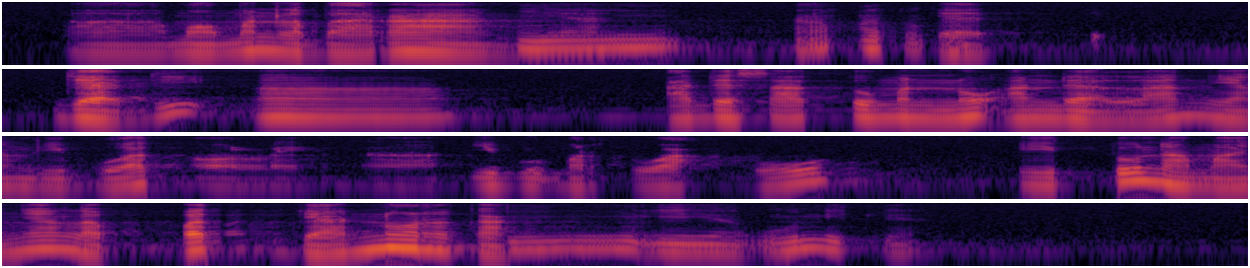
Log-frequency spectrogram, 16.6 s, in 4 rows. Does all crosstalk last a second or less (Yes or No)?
Yes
